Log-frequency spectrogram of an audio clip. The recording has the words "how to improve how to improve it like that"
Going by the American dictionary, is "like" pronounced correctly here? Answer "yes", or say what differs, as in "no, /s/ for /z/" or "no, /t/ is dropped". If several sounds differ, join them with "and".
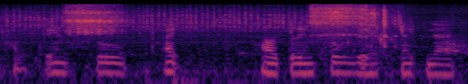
no, /n/ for /l/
